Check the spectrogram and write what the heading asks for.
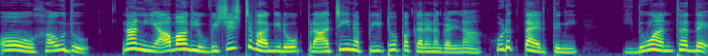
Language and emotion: Kannada, happy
